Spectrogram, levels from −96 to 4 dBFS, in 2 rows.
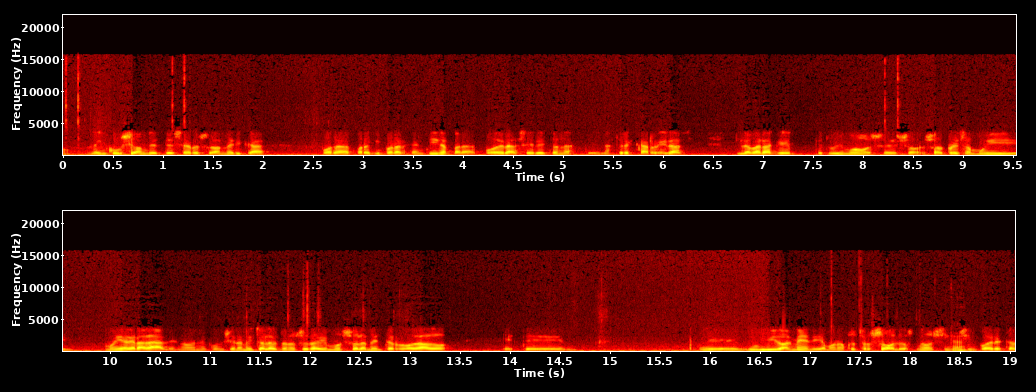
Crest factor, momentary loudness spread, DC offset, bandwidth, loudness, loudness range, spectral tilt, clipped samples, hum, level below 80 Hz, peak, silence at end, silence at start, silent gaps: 20 dB; 15 LU; under 0.1%; 16 kHz; -30 LUFS; 3 LU; -6 dB/octave; under 0.1%; none; -46 dBFS; -10 dBFS; 0 s; 0 s; none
